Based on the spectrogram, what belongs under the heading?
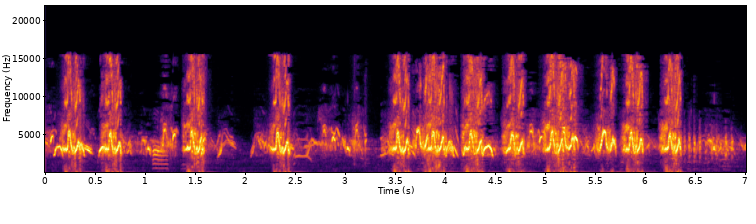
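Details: Ranch-nest Osprey in the early morning of 24 June 2018 with a live fish: repeated piercing whistled chirps in quick runs, interspersed with hard broadband taps and a short lull near two seconds.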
